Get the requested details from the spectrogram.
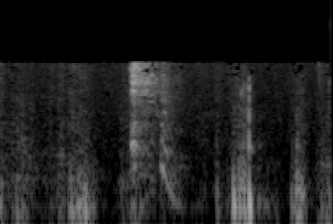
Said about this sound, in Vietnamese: Nói nhiều cho các vị sức khỏe, mình ho khụ khụ thế này thì chết toi.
